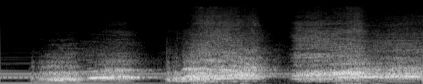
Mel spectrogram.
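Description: A big cat roaring: three loud, rough, throaty calls of about a second each, one after another, over faint background music.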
